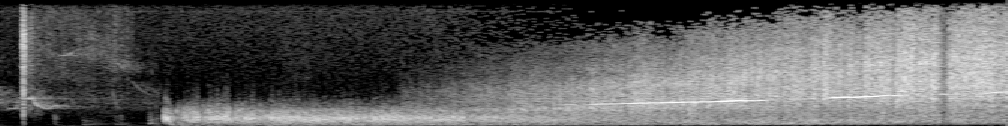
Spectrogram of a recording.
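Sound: rocket launch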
